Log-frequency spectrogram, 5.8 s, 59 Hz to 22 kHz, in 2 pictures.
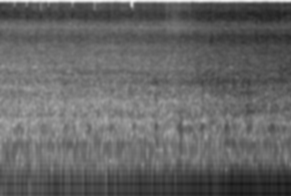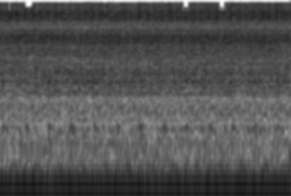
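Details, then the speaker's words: Ford F250 with 7.3 L Godzilla gasoline engine, after dealer repair (new oil pump, bolts left out of oil pan): steady deep idle with even tapping knock about three times a second, bottom-end knock suspected; dealer said keep driving, later replaced engine. "he started it up and it does not sound good they literally told him to keep driving it"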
